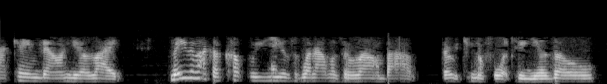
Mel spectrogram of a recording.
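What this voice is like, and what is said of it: Southern US Georgia-Florida accent. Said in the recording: “You have a Georgia-Florida accent ... your Florida-Georgia accent”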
